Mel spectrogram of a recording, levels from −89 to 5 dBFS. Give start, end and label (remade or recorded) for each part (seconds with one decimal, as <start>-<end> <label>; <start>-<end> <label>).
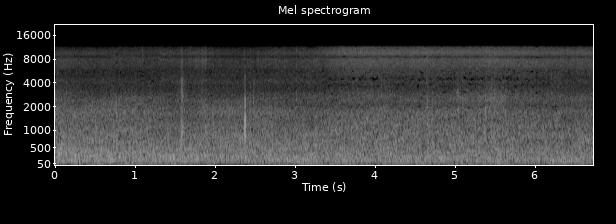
0.0-0.7 remade; 0.7-1.3 recorded; 1.3-3.3 remade; 3.3-6.3 recorded; 6.3-6.7 remade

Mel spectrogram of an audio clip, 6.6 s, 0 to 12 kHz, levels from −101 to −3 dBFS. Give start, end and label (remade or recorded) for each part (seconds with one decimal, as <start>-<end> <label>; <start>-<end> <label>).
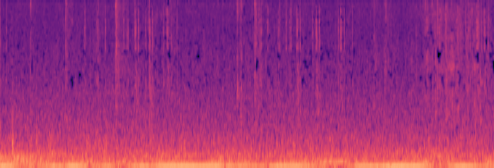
0.0-6.6 recorded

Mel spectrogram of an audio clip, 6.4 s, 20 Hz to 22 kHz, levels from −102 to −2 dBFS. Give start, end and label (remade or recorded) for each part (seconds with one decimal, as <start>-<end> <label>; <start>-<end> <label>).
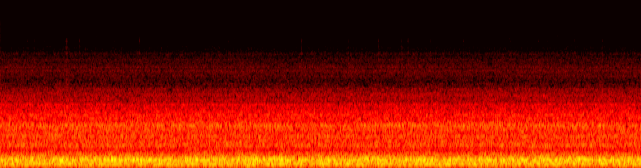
0.0-6.4 recorded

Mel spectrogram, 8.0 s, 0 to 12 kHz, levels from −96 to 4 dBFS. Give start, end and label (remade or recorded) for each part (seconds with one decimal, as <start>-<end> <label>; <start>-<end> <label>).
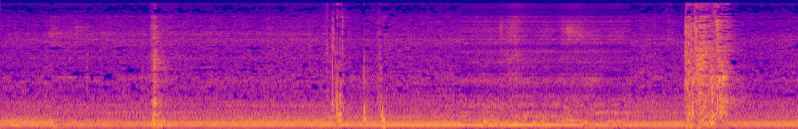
0.0-4.6 recorded; 4.6-6.3 remade; 6.3-8.0 recorded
